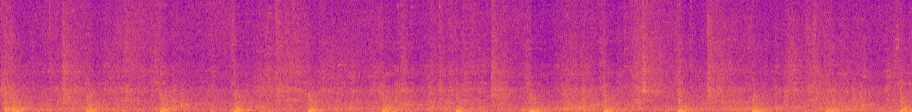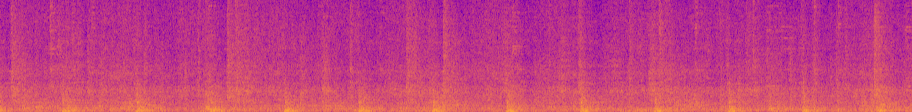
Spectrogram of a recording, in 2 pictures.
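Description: Power presses thump in a steady rhythm, echoing in a large hall.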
